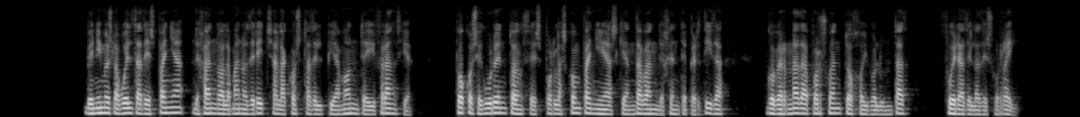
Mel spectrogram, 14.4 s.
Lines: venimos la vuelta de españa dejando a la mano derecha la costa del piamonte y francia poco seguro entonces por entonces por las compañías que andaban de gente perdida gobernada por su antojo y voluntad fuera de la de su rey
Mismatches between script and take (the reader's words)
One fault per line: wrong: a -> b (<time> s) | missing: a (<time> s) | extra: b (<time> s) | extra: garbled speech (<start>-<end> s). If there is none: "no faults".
missing: entonces por (7.4 s)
